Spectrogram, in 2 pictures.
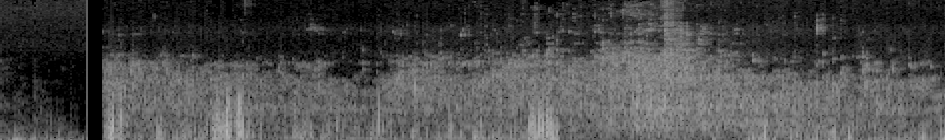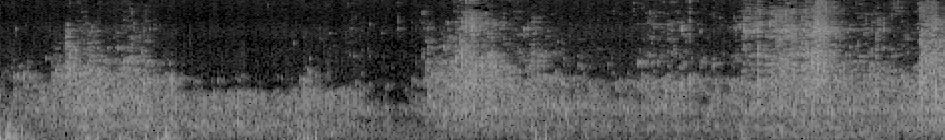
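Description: Water rushes and foams over stones close by.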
